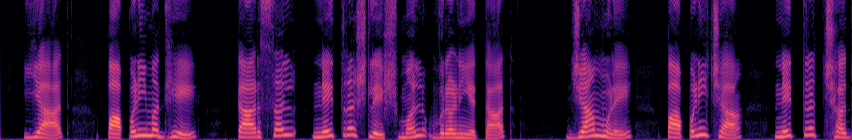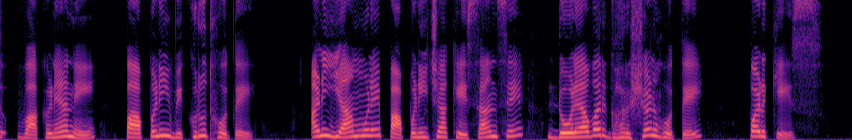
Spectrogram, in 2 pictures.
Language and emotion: Marathi, neutral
